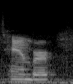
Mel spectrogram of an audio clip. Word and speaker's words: timbre: I called it timber. It's actually pronounced timbre.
